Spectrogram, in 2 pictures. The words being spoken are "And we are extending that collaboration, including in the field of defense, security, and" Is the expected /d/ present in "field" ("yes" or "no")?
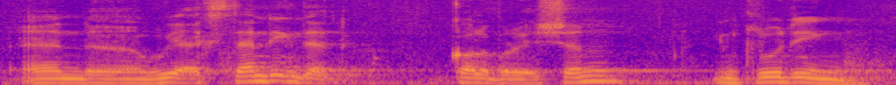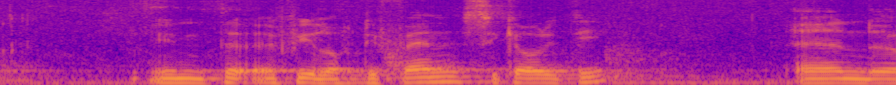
no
